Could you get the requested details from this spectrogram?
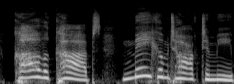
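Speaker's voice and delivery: put-on high, screaming male voice. Retelling how an unmasked man was escorted out: imitating a man screaming. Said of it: "who was screaming".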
